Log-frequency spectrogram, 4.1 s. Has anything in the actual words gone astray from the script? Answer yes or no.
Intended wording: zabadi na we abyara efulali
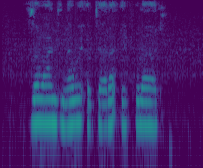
no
